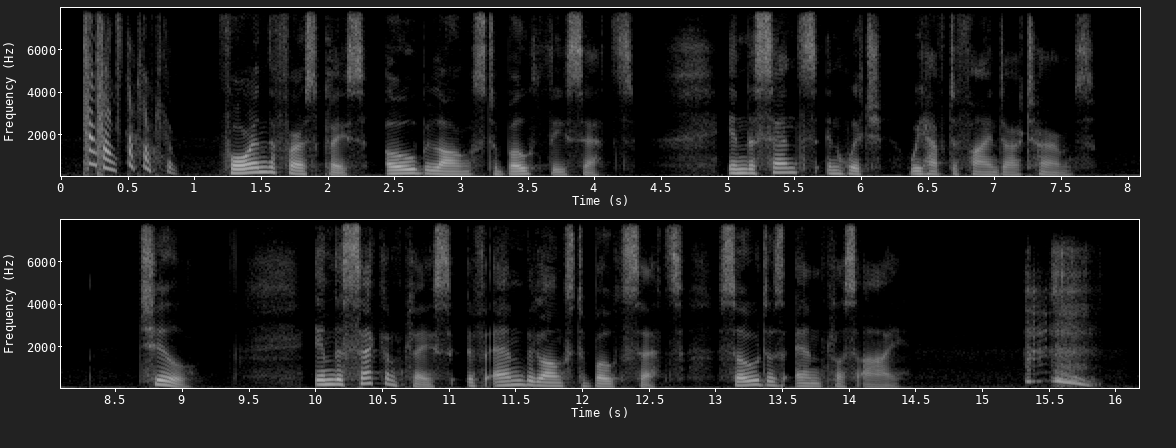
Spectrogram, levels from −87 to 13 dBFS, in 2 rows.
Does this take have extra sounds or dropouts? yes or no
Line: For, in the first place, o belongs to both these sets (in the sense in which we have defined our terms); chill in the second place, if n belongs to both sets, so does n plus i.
yes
